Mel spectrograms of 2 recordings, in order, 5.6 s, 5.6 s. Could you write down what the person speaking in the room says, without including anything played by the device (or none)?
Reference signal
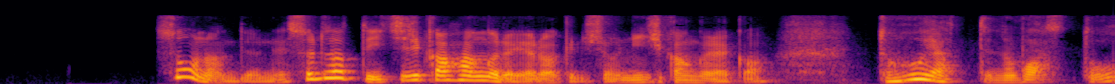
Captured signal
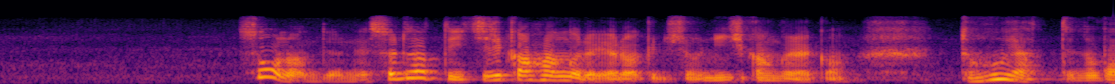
none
